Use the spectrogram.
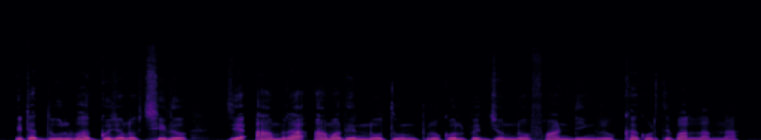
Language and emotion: Bengali, sad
